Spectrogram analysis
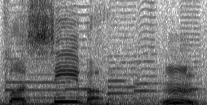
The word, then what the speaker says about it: placebo: today repeat after me plus SEO the stress is on the middle syllable very good you're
